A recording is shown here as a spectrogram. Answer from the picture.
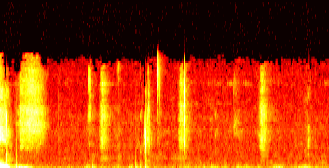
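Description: Faint, scattered clicks from a computer mouse or pen tablet as the presentation pages are navigated, several single clicks a fraction of a second apart in the second half.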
